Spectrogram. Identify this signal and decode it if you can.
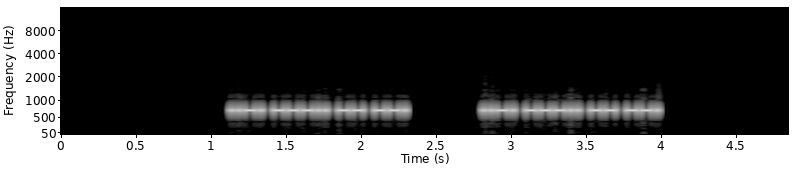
Morse code, heard as a keyed tone, about 48 wpm, 700 Hz. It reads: F8MG F8MG
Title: DXCC-100 Call Signs - 4 Characters - Repeated 2x - 50wpm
